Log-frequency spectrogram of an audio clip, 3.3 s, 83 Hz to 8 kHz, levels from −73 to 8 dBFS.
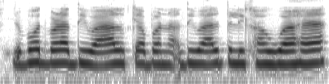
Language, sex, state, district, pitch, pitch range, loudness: Hindi, female, Jharkhand, Palamu, 250 Hz, 245-260 Hz, -13 LUFS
